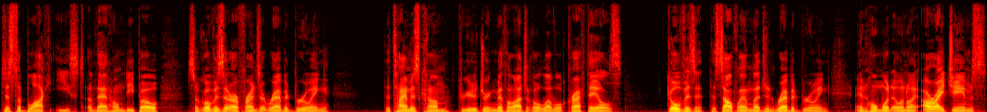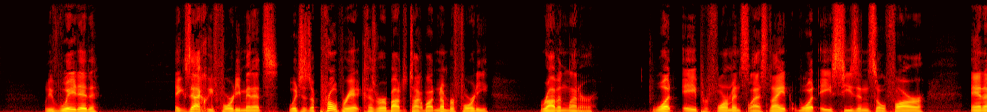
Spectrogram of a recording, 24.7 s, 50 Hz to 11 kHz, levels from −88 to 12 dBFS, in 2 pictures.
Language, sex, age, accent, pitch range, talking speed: English, male, 30-49, American, 90-125 Hz, 170 wpm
